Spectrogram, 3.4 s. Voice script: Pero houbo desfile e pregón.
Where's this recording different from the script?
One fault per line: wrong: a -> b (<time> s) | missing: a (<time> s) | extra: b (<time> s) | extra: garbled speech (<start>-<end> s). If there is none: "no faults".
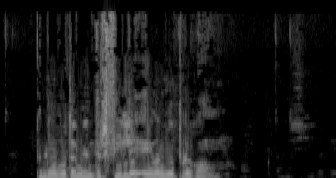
extra: tamén (0.7 s)
extra: houbo (1.6 s)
